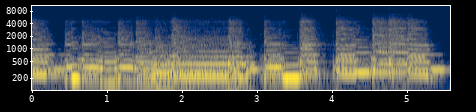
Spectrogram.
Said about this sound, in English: It has that kind of a, it's not a real super gainy type of distortion, but it's got a nice sound. It's got an interesting, and it's real responsive.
